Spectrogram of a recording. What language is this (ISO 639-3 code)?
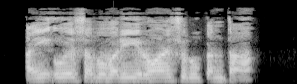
snd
